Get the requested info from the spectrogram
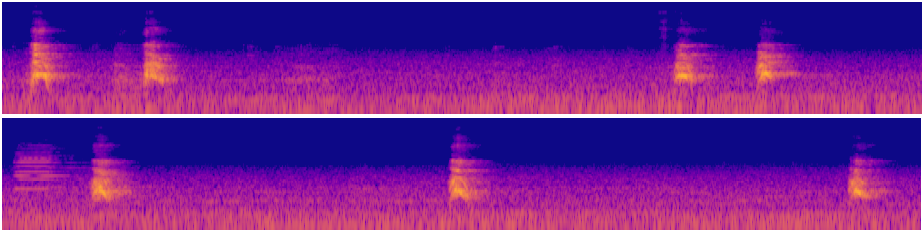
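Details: Sporadic dog barks, often in pairs, sharp and punchy with long quiet gaps between; a brief tonal harmonic sound appears midway amid low background noise.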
